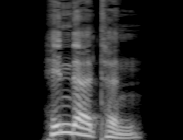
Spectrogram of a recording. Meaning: inflection of hindern: 1. first/third-person plural preterite 2. first/third-person plural subjunctive II
- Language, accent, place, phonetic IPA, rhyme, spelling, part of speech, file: German, Germany, Berlin, [ˈhɪndɐtn̩], -ɪndɐtn̩, hinderten, verb, De-hinderten.ogg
